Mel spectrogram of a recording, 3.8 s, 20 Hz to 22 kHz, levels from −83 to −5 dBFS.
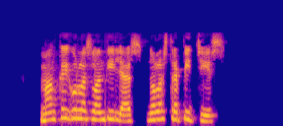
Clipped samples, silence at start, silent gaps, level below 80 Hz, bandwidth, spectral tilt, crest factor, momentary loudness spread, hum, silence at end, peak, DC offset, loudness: under 0.1%; 0.55 s; none; -58 dBFS; 7.8 kHz; -3.5 dB/octave; 16 dB; 7 LU; none; 0.8 s; 0 dBFS; under 0.1%; -15 LUFS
